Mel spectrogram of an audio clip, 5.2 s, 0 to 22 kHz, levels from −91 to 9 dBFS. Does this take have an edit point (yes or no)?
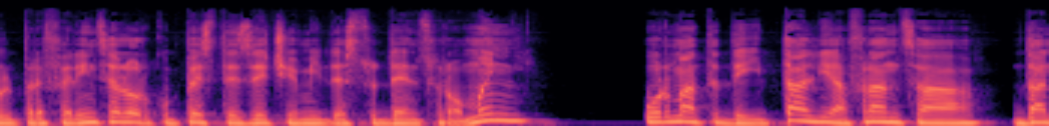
no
